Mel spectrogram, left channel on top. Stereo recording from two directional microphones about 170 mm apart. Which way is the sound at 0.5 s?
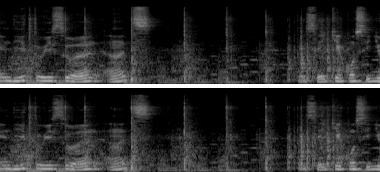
45° left (ahead or behind).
